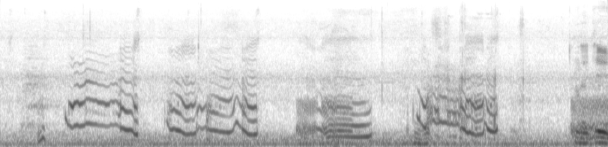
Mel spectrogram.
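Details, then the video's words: Red fox vixen kept as a pet, uttering repeated creaky whining calls with rising and falling harmonic bands, about six in eight seconds, some warbling; quiet room, low hum underneath. "О чем скрипит рыжая"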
